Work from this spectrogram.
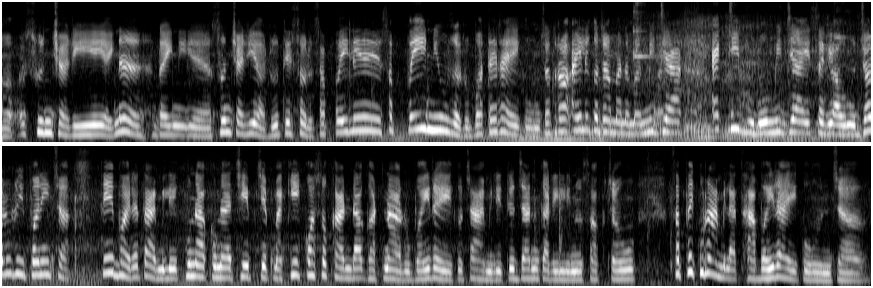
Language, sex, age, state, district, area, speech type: Nepali, female, 30-45, West Bengal, Kalimpong, rural, spontaneous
